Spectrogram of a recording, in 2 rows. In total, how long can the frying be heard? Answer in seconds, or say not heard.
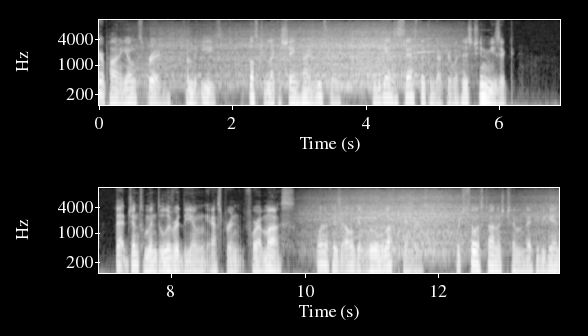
not heard.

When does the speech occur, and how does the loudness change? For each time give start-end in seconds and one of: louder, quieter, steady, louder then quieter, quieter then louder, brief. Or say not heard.
0.0-13.7 steady.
